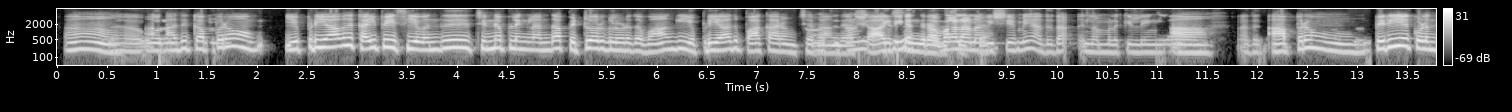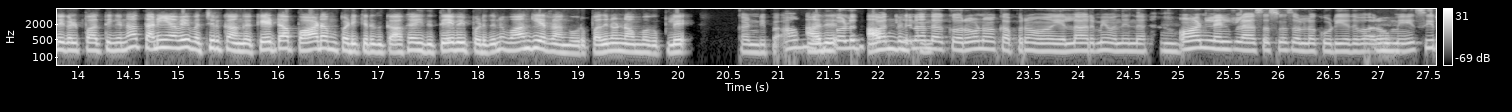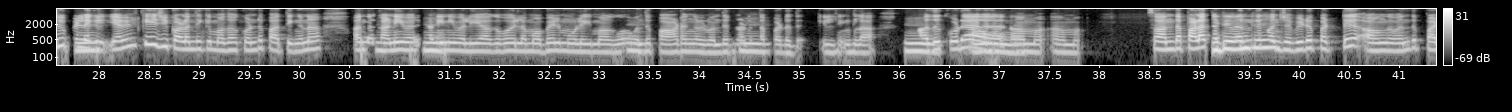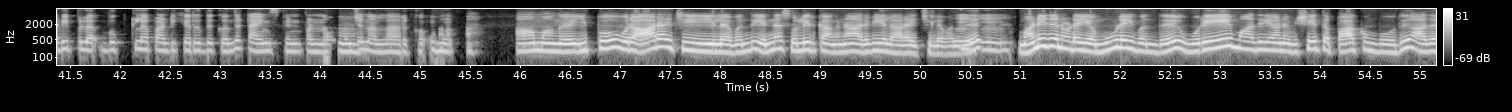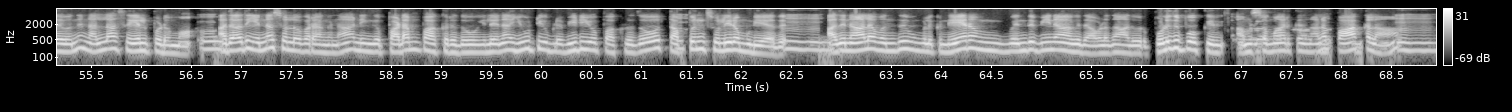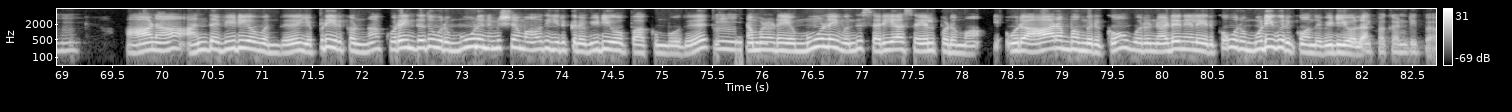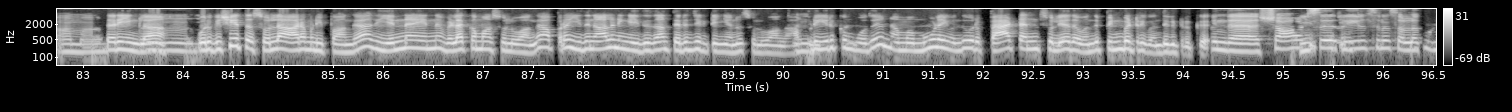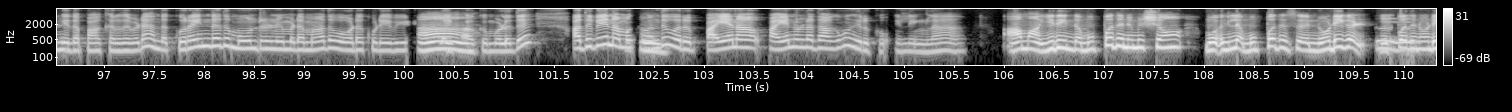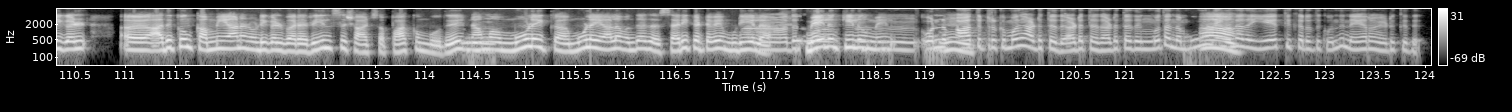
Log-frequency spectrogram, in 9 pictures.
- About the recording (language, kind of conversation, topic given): Tamil, podcast, தினசரி பழக்கங்கள் வெற்றியை அடைய உங்களுக்கு வழிகாட்டுமா?
- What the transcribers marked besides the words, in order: static; distorted speech; in English: "ஷார்ட்ஸ்ங்கிற"; mechanical hum; other background noise; other noise; tapping; in English: "ஆன்லைன் கிளாஸஸ்ன்னு"; in English: "எல்கேஜி"; in English: "மொபைல்"; in English: "சோ"; in English: "புக்ல"; in English: "டைம் ஸ்பெண்ட்"; chuckle; in English: "YouTube வீடியோ"; in English: "வீடியோ"; in English: "வீடியோவ"; in English: "வீடியோல"; "ஆரம்பிப்பாங்க" said as "ஆரம்பிடிப்பாங்க"; in English: "பேட்டர்ன்னு"; in English: "ஷார்ட்ஸ், ரீல்ஸ்ன்னு"; drawn out: "ஆ"; in English: "ரீல்ஸ் ஷார்ட்ஸ்"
